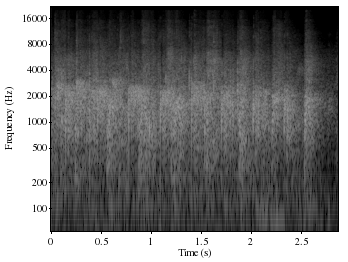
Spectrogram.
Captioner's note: audience applauding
